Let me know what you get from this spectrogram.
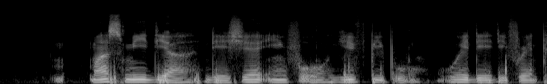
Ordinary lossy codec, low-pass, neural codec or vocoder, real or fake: none; 10.8 kHz; none; real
